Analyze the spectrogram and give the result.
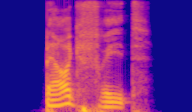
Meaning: keep, donjon, bergfried (main defensive tower of a castle or fortress, located within the castle walls, often free-standing)
- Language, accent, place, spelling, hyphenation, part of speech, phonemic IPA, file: German, Germany, Berlin, Bergfried, Berg‧fried, noun, /ˈbɛʁkˌfʁiːt/, De-Bergfried.ogg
